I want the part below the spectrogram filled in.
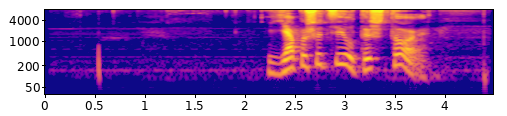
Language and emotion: Russian, positive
